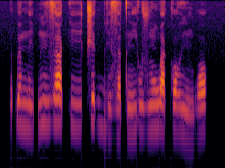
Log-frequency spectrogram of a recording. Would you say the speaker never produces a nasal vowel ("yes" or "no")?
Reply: no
